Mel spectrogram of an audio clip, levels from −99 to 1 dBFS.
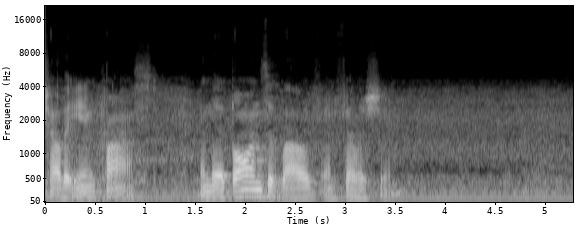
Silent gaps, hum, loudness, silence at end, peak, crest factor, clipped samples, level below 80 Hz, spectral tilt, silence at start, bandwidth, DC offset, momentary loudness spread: none; none; -24 LUFS; 0 s; -8 dBFS; 18 dB; under 0.1%; -62 dBFS; -9 dB/octave; 0 s; 6.6 kHz; under 0.1%; 22 LU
